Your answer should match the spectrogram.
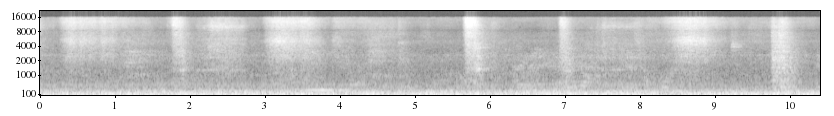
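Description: Short, sharp, hissing breaths from a man straining through pull-ups, about four strong ones spaced a second or more apart with softer breaths between, over a steady low hum.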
